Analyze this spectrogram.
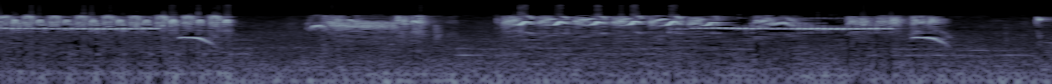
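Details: Common iora (cipow) lure sound used to attract birds: high, fast chattering trills and buzzy bursts in repeated phrases with brief pauses, plus occasional clear whistled slurs dropping in pitch.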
